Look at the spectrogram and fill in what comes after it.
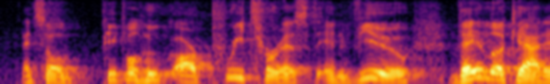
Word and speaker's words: preterist: Everybody say preterist. Yeah, I don't know if I'm saying it right either. But it's preterist.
